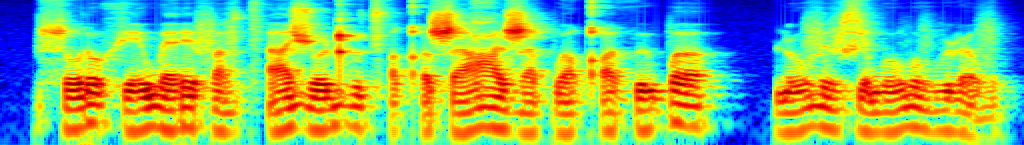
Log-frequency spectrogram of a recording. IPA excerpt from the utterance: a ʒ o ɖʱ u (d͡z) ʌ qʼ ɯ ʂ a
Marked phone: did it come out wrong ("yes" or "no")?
yes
